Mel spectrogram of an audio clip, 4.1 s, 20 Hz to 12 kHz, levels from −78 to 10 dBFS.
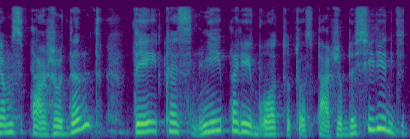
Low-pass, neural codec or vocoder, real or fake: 9.9 kHz; autoencoder, 22.05 kHz, a latent of 192 numbers a frame, VITS, trained on one speaker; fake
